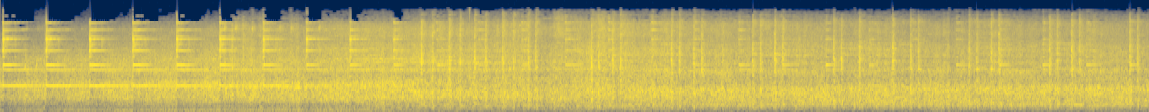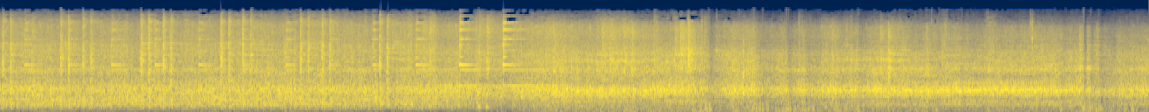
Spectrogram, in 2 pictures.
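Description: Freight train of loaded log wagons rolling past: steady rumble and clickety-clack of wheels on the rails. A level-crossing warning bell rings in quick, evenly repeated strikes over it and stops about two-thirds of the way through, and the rumble fades near the end as the train draws away.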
